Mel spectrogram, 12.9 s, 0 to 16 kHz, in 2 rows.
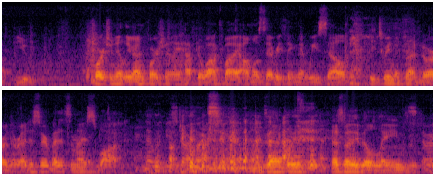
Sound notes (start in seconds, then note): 8.6 laugh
